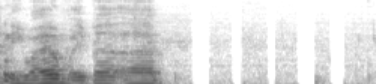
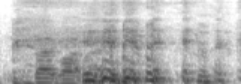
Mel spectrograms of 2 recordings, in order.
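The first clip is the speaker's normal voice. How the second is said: laughing; 3 semitones higher, 5 dB louder, much slower than usual. Real, not acted. Disgusted taster laughing at drink.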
